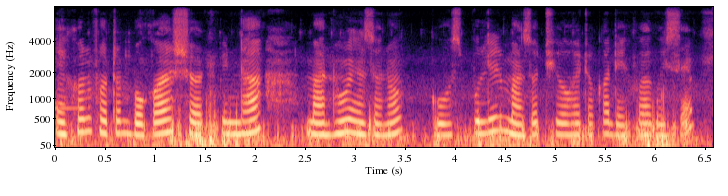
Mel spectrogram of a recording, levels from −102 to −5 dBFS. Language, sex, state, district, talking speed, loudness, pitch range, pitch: Assamese, female, Assam, Kamrup Metropolitan, 135 wpm, -16 LUFS, 200-225 Hz, 215 Hz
